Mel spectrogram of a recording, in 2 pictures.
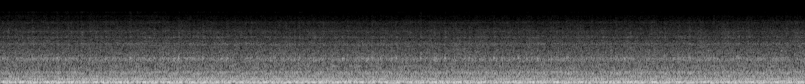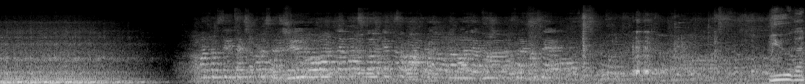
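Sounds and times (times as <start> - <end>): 
massive diesel engine of a 6,700-ton ship thundering in the engine room: 0.0 - 9.8
laughter: 9.8 - 16.0.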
